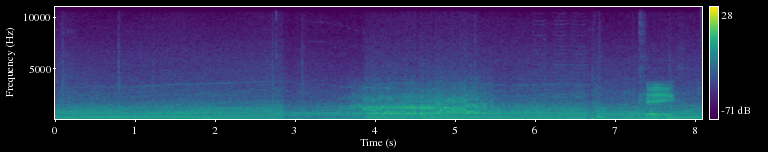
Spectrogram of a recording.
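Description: A race car in the Grid 2 video game roars at steady high revs, its tyres skidding and squealing through a turn, loud and continuous with short gear-change dips.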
